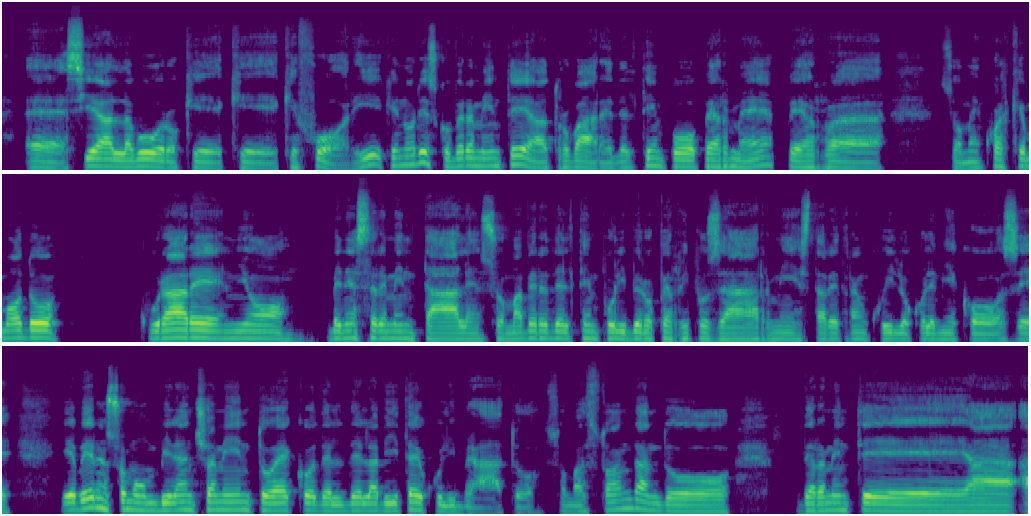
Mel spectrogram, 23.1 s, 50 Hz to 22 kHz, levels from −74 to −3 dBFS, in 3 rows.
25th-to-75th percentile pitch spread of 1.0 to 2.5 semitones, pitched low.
No: average, 2.9 semitones; low, 120 Hz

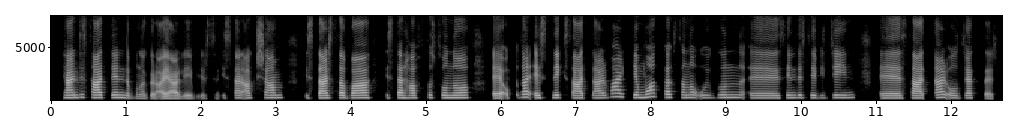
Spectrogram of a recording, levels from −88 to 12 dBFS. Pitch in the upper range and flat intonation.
Yes: high, 230 Hz; narrow, 2.3 semitones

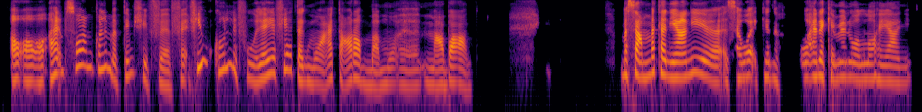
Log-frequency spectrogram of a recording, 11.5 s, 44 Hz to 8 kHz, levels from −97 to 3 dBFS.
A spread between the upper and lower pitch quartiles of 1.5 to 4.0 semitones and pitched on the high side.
No: average, 5.0 semitones; high, 210 Hz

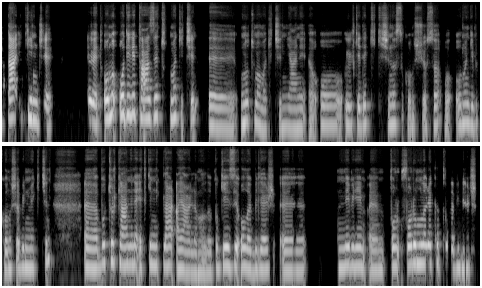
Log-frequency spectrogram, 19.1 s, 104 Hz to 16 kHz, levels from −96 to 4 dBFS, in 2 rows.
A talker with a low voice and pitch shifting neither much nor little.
No: high, 200 Hz; average, 3.1 semitones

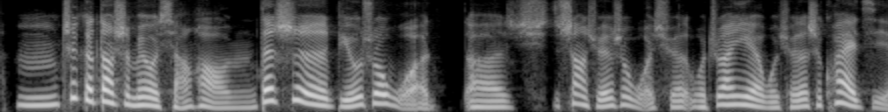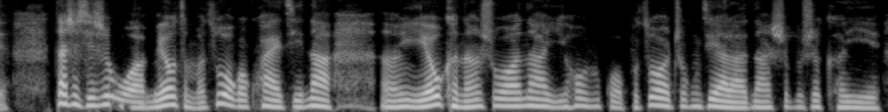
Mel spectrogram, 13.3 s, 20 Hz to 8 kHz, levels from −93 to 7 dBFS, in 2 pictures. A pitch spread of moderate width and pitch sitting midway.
Yes: average, 4.5 semitones; medium, 180 Hz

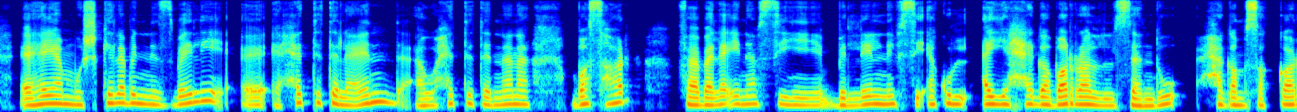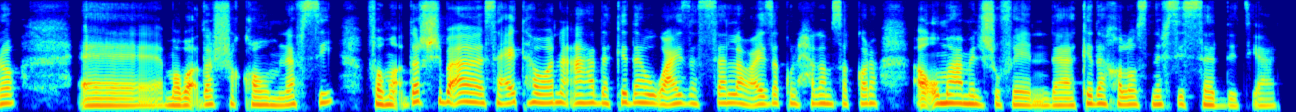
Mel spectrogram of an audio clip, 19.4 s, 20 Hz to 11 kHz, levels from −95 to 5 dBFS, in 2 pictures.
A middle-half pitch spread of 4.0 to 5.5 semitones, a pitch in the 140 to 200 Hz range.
No: average, 3.4 semitones; medium, 185 Hz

